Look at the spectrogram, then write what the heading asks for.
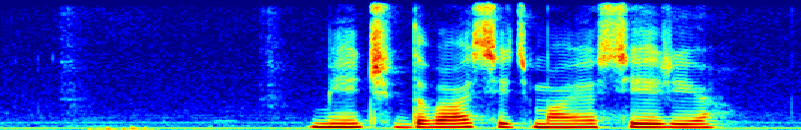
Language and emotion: Russian, neutral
